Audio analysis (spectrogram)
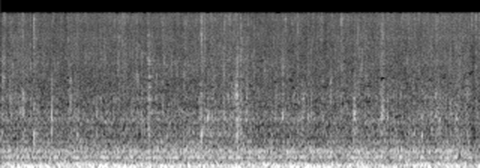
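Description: Large fish frying shop-style at home in hot oil, a loud, dense, continuous sizzle and spatter like heavy rain, close and unbroken for the whole stretch.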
